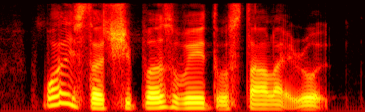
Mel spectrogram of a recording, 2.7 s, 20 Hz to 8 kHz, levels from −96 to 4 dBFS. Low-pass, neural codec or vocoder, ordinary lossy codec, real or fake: 7.2 kHz; none; MP3, 64 kbps; real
